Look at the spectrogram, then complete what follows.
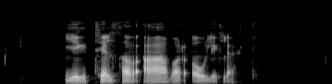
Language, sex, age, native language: Icelandic, male, 18-19, Icelandic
